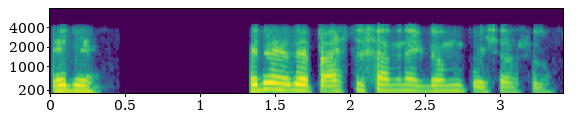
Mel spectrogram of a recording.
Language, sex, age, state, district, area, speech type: Assamese, male, 18-30, Assam, Charaideo, rural, conversation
